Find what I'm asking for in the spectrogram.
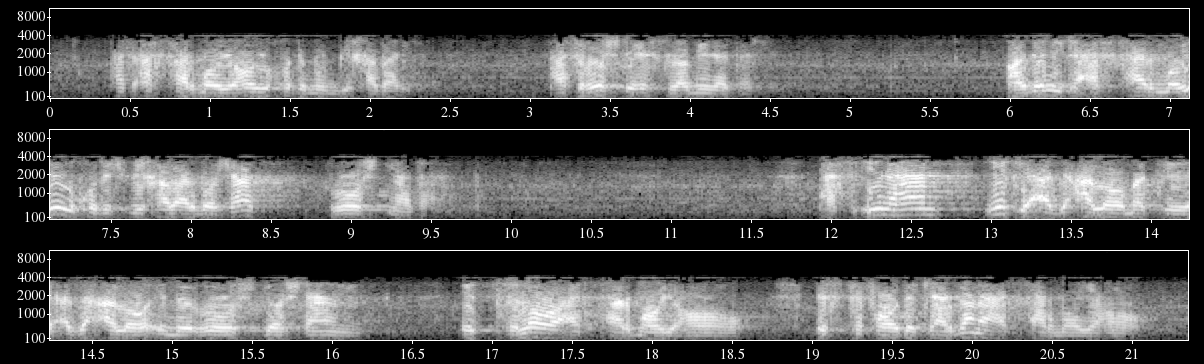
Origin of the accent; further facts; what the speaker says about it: Khorasan, Iran; من خودم که اهل خراسان هستم و اهل اون منطقه هستن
